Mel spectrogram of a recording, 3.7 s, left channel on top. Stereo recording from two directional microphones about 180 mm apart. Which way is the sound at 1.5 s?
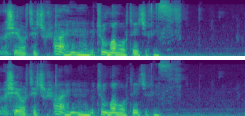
5° right (ahead or behind).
